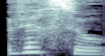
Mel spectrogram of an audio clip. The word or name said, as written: verseau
